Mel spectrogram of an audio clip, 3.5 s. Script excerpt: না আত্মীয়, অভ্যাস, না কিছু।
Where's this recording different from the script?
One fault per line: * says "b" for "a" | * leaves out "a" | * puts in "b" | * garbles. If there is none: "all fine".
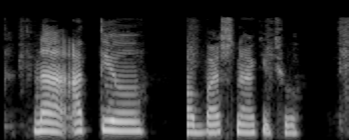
all fine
